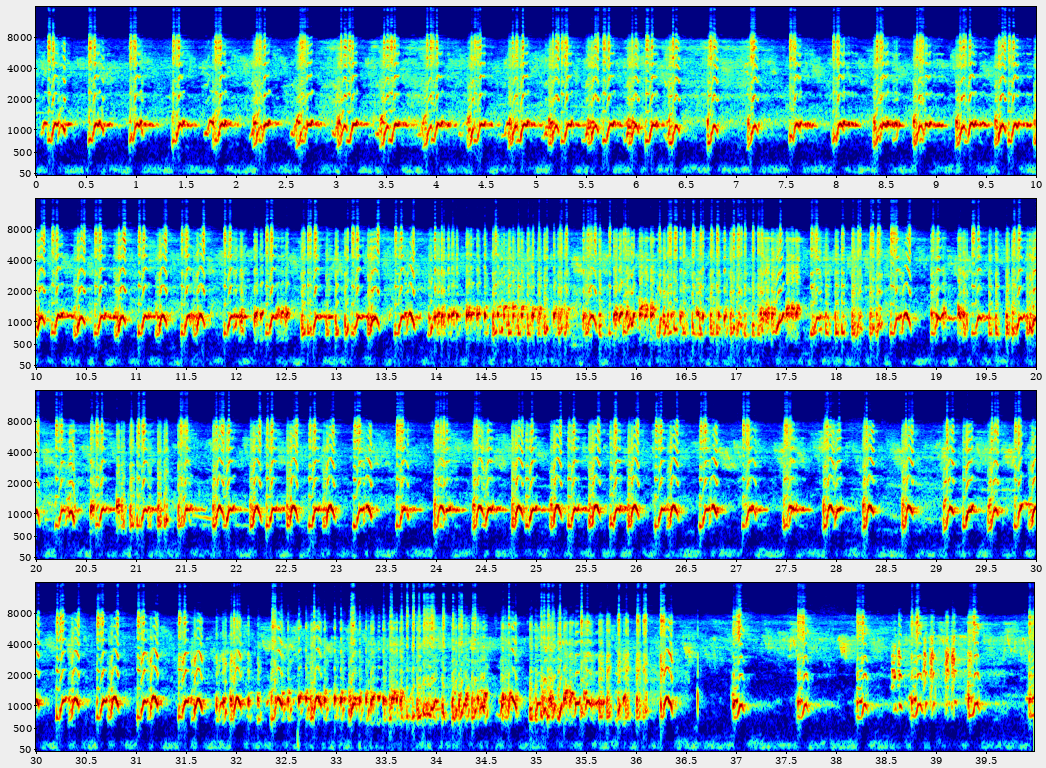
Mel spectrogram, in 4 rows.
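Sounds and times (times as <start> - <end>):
rail bird call rapid notes: 0.0 - 39.9.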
